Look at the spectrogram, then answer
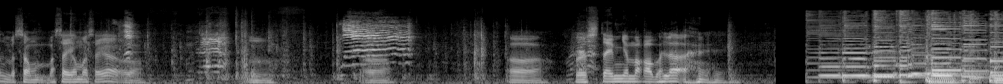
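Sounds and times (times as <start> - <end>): goat bleating: 1.0 - 2.6, 3.3 - 4.2, 5.6 - 6.0.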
